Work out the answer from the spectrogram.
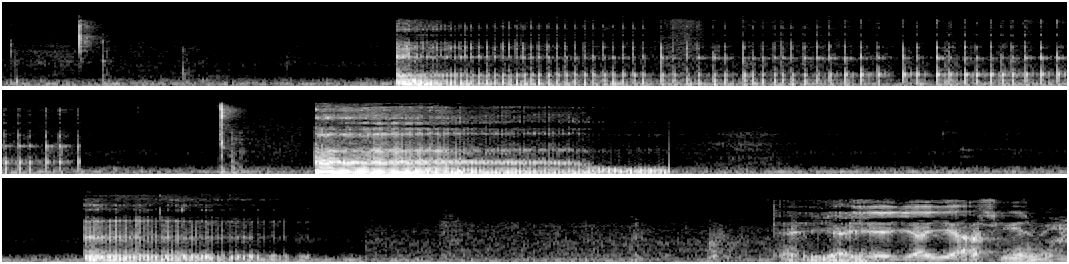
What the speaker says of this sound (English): You burp and you talk with it.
